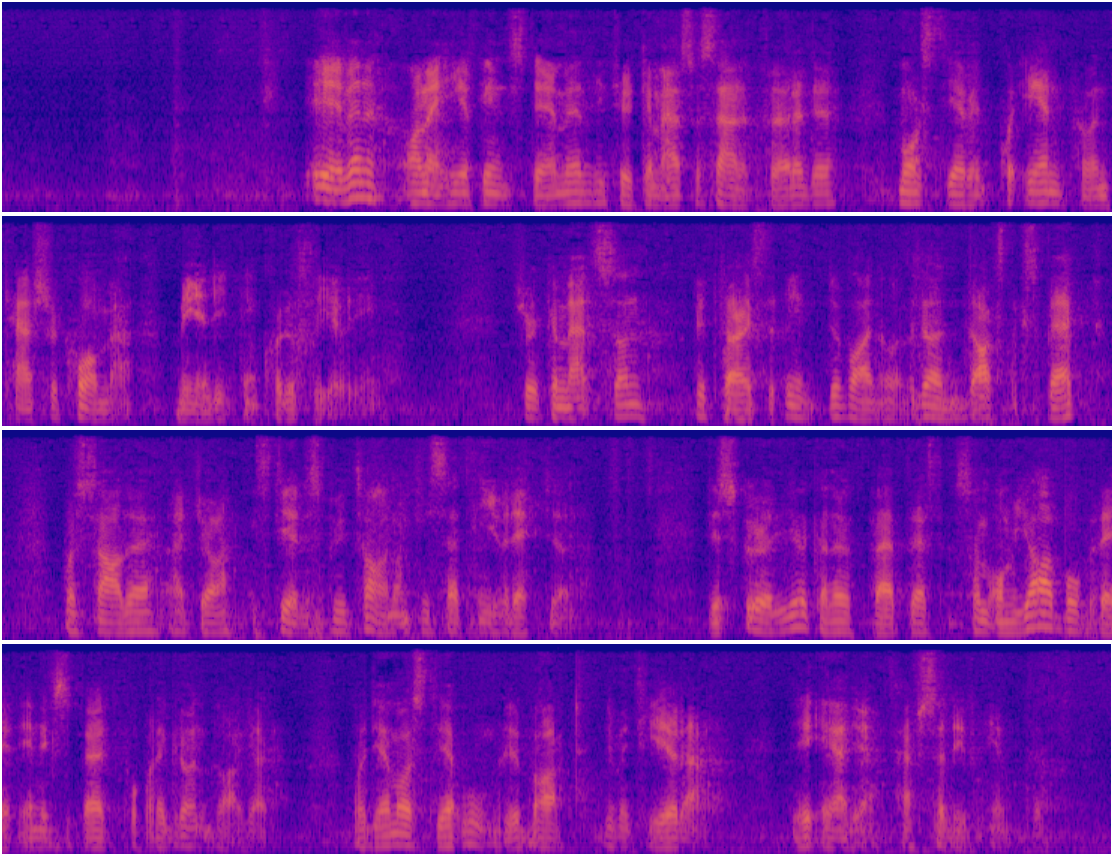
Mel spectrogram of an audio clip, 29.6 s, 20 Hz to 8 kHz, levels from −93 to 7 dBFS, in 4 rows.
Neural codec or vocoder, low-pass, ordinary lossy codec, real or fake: codec, 16 kHz, 1.1 kbps, Voila-Tokenizer; 7.2 kHz; AAC, 32 kbps; fake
